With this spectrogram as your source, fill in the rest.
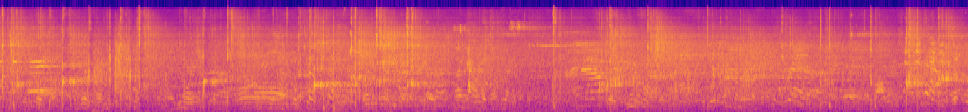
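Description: Many people talk and call out at a distance, echoing.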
